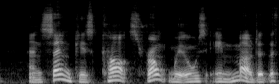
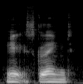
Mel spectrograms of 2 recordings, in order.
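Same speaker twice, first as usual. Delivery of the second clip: plain reading voice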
